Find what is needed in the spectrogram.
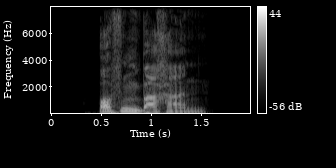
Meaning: dative plural of Offenbacher
- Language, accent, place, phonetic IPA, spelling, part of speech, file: German, Germany, Berlin, [ˈɔfn̩ˌbaxɐn], Offenbachern, noun, De-Offenbachern.ogg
